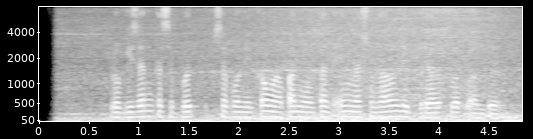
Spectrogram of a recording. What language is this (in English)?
Javanese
